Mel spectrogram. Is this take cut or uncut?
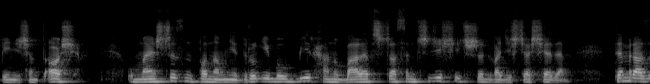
uncut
